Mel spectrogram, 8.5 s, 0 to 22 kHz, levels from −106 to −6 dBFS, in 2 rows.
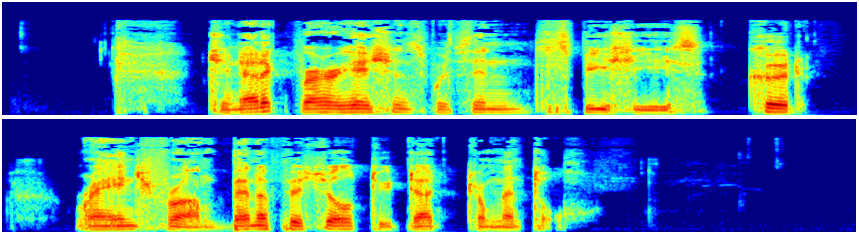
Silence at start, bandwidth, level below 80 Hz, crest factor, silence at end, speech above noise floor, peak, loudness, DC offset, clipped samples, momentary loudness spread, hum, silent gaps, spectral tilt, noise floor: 0.55 s; 11.5 kHz; -58 dBFS; 20 dB; 1.4 s; 61 dB; 0 dBFS; -19 LUFS; under 0.1%; under 0.1%; 12 LU; none; none; -3.5 dB/octave; -80 dBFS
